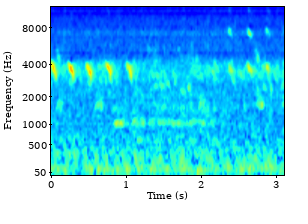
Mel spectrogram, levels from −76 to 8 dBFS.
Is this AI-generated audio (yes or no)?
yes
